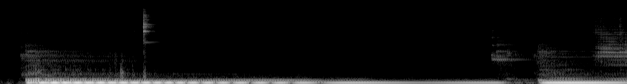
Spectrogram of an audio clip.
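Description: Electric bass guitar's low E string, detuned down to D, played through the amp: a fast run of repeated picked notes for about three seconds, then a note left ringing, then one more low note struck near the end. The heavy-gauge string at reduced tension gives a preview of how a lighter-gauge string would sound.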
